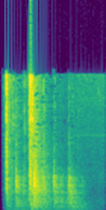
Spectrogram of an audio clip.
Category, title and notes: Sound effects > Objects / House appliances
Closed door at the house.
house, slamming, closing, close, door, wooden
